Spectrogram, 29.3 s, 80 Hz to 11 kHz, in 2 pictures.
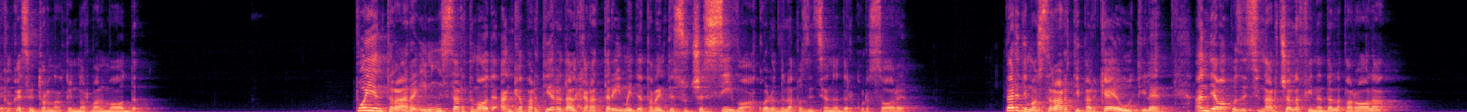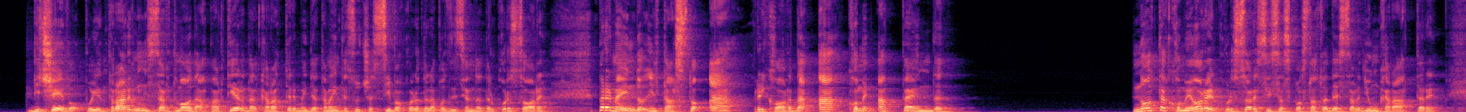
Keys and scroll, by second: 13.6 e, 22.0 a.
